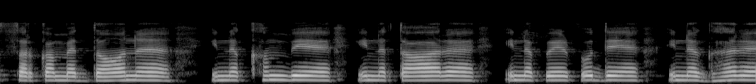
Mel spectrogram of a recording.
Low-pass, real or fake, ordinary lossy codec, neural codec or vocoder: 7.2 kHz; real; none; none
